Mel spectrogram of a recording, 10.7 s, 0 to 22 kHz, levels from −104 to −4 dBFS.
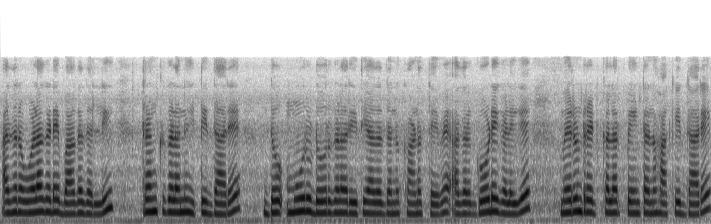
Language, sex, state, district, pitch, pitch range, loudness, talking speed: Kannada, female, Karnataka, Chamarajanagar, 205 Hz, 195-220 Hz, -16 LUFS, 110 wpm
